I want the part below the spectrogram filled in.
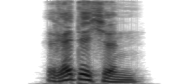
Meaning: dative plural of Rettich
- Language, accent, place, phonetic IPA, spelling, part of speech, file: German, Germany, Berlin, [ˈʁɛtɪçn̩], Rettichen, noun, De-Rettichen.ogg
